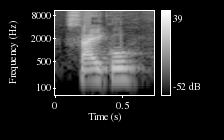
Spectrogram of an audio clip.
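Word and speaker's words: psycho: पर T silent है ऐसे आपने लिखा साइको साइको तो यहां पर आप पढ़ सकें लेकिन शुरुआत पिसे हो रही है तो पीस आइलैंड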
